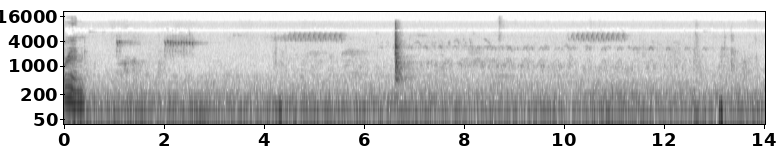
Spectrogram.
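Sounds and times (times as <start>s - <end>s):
birds chirping: 0.0s - 14.0s
low microphone rumble: 0.0s - 14.0s
high rapid bird trill: 4.6s - 13.2s.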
